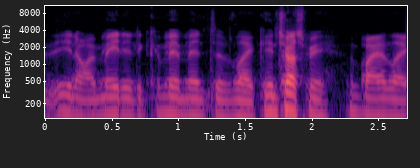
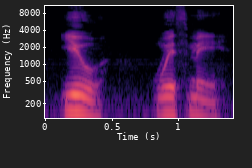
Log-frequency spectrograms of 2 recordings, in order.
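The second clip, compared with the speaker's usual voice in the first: slow, louder stern order; stern command; 6 dB louder, slower than usual. Retold or imitated. Dad ordering his six-year-old to join, slow and stern. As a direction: clip each word like a drill sergeant.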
